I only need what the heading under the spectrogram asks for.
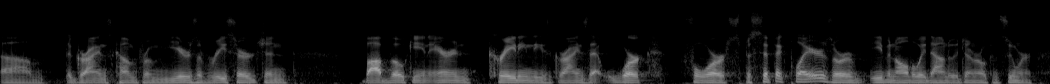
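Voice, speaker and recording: This man's pitch is very deep and low, with ordinary pitch variation. He speaks at a moderate pace. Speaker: golf equipment designer. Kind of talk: interview. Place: meeting room.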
